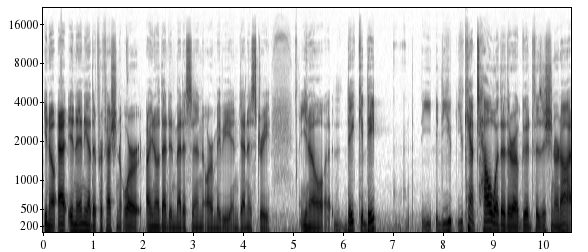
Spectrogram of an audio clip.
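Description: With a plain, everyday voice, a man speaks at a moderate pace in a fairly low pitch with lively intonation. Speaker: podcast host. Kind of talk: interview. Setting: studio.

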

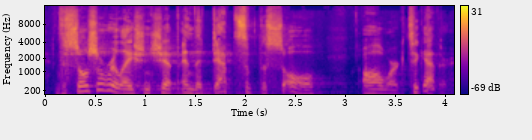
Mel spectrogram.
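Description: A man's fairly slow delivery with very wide pitch swings. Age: 30s. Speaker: pastor. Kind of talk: sermon.

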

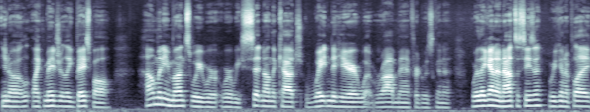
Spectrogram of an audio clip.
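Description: Fairly even intonation and a fairly quick pace in a normal speaking voice. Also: man. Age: young. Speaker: sports podcast co-host. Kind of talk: casual chat. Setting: studio.

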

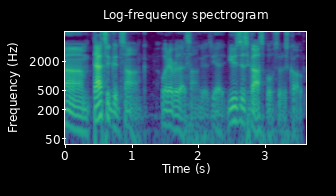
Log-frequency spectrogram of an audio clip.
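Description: On a very clean recording with a silent background, a man with vocal fry talks very fast at a fairly low pitch, his pitch swinging very widely. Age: 30s. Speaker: videographer and director. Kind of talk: casual chat.

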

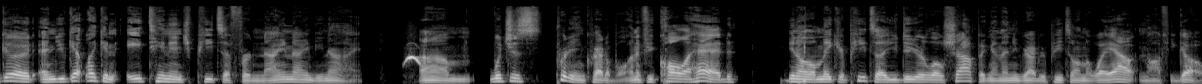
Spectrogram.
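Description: A man's normal speaking voice, medium in pitch, with lively intonation at a moderate pace. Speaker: podcast co-host. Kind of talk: casual chat. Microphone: distorted, clipped audio.

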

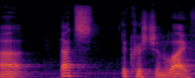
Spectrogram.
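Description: The voice has a dark, mellow tone and keeps a moderate pace. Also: man. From South Africa. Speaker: preacher. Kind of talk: sermon. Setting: church.

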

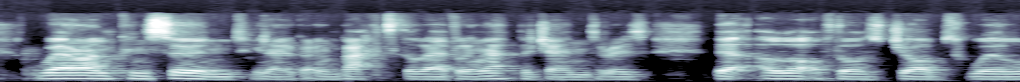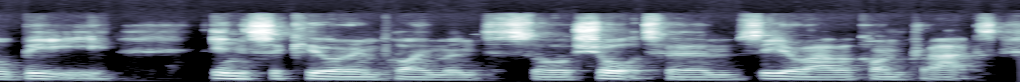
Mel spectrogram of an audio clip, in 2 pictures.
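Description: With a Welsh accent, a man speaks at a fairly low pitch. His pace is moderate and his intonation fairly even. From South Wales. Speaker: managing director of a services company. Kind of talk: interview conversation.

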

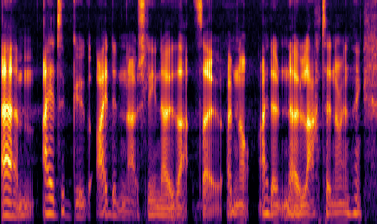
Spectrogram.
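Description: A woman with a London accent speaks with lively intonation, vocal fry and a bright, sharp tone, recorded with a dry, close sound and no echo. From North London. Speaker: speaker at church event. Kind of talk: talk at church gathering. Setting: room with live audience.

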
